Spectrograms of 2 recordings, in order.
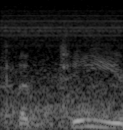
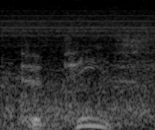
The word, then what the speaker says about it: Tatis: Just put the S on it and you got it. Tatis.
